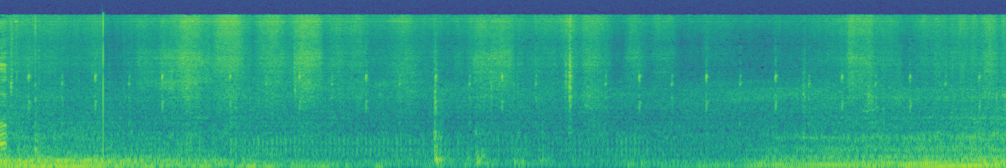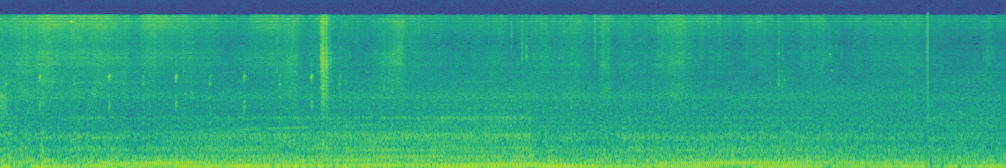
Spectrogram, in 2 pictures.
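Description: Car cabin noise while driving: low engine and road rumble that drops quieter for a few seconds, with a faint regular ticking, then grows louder and steadier from about eight seconds in.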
